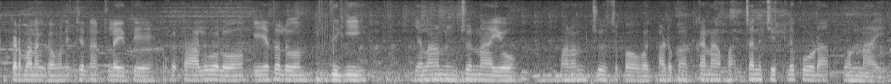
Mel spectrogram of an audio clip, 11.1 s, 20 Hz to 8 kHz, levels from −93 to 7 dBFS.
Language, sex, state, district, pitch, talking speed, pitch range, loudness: Telugu, male, Andhra Pradesh, Srikakulam, 125 Hz, 90 wpm, 120-130 Hz, -18 LUFS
